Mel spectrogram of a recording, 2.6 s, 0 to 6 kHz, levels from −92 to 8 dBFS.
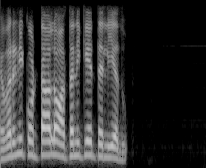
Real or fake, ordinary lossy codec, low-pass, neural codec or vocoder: fake; none; 5.4 kHz; vocoder, 22.05 kHz, 80 mel bands, HiFi-GAN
